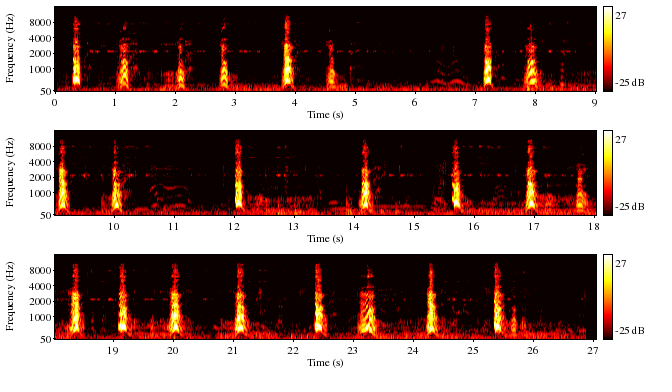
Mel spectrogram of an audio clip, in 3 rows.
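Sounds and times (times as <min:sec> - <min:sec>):
medium-sized dog barking: 0:00.3 - 0:01.4, 0:02.8 - 0:03.0, 0:03.8 - 0:04.7, 0:07.2 - 0:08.1, 0:09.0 - 0:09.4, 0:10.0 - 0:10.3, 0:12.0 - 0:12.3, 0:14.1 - 0:14.5, 0:15.6 - 0:16.0, 0:16.8 - 0:20.2, 0:21.0 - 0:21.4, 0:22.4 - 0:23.4, 0:24.2 - 0:24.6, 0:25.3 - 0:25.9.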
